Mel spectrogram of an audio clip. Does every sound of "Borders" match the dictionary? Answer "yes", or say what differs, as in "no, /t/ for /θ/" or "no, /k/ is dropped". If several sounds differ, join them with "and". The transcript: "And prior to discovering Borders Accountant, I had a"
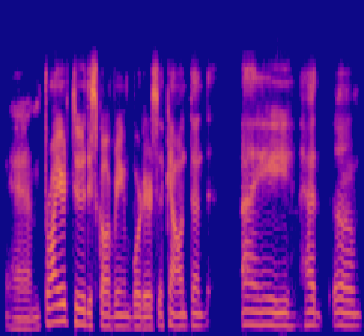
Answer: no, /s/ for /z/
